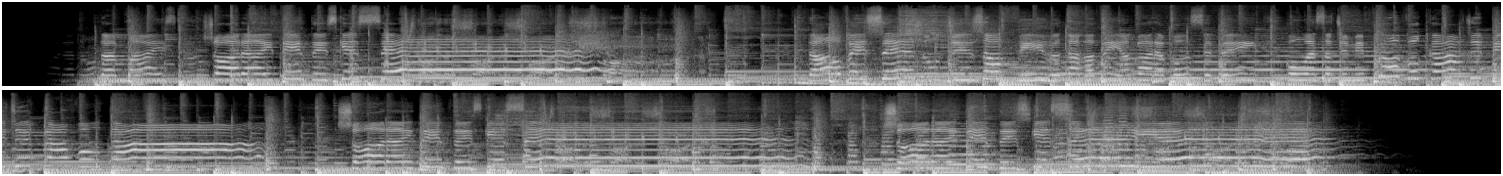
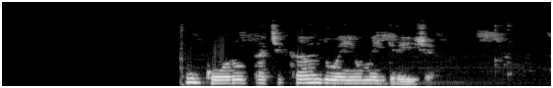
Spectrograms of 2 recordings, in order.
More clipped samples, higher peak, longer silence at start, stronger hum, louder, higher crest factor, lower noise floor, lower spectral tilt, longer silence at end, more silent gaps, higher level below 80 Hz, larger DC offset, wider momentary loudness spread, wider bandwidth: neither; about the same, 0 dBFS vs -2 dBFS; second, 0.75 s vs 1.8 s; neither; about the same, -13 LUFS vs -13 LUFS; about the same, 12 dB vs 14 dB; first, under -90 dBFS vs -46 dBFS; second, -5 dB/octave vs -7 dB/octave; first, 1.4 s vs 0.55 s; neither; first, -20 dBFS vs -52 dBFS; neither; second, 5 LU vs 15 LU; first, 19 kHz vs 7.6 kHz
